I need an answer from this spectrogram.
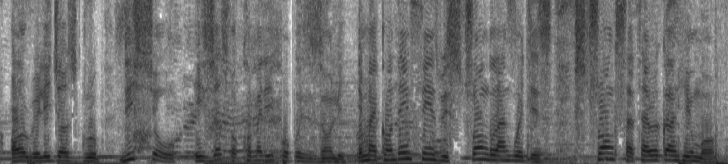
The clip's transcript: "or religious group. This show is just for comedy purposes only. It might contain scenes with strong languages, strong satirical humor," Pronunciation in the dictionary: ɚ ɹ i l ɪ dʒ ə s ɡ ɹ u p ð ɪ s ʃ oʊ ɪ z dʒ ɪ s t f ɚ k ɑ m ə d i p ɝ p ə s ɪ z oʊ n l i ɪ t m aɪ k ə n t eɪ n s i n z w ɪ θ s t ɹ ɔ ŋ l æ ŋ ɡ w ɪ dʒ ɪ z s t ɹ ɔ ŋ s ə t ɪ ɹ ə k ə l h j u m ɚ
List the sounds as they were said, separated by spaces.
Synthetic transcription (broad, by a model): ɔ ɹ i l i dʒ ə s ɡ ɹ u p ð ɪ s ʃ oʊ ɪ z dʒ ɪ s t f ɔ k ɑ m ə d i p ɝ p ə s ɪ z oʊ n l i ɪ t m aɪ k ə n t eɪ n θ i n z w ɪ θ s t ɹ ɔ ŋ l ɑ ŋ ɡ w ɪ dʒ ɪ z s t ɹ ɔ ŋ s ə t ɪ ɹ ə k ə l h j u m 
